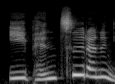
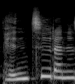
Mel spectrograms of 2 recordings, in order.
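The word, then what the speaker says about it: Benz: 벤츠라는 이름이 독일어인 거죠 그래서 영어식으로 읽는 것이 아니라 독일어로 독일식으로 읽다 보니 이가 지소리 즈 소리로 발음 나는 것이 아니라 츠츠 소리로 발음이 난 겁니다 전에도 제가 여러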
